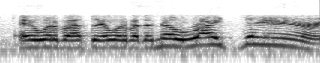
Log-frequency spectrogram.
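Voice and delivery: mock Darren spotting a restaurant; imitating Darren. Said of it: "he'll go".

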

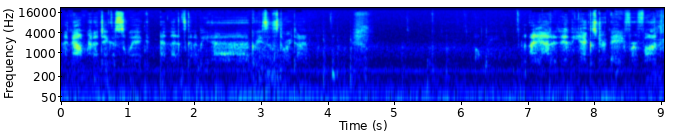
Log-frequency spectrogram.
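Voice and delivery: breathy whispered ASMR read. Acted. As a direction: whisper softly into the mic. ASMR Corner whisper segment.

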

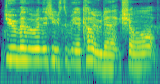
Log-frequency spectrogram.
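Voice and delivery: slow, high, stretched-out oddball voice; weird old customer. Acted. Odd customer reminiscing to shop staff, weird slow voice. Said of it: "these weird pauses as well".

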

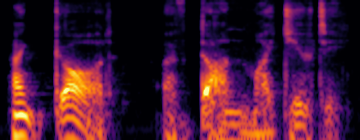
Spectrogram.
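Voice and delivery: hushed last words, sinking into a whisper; whispered thanks of a dying man. A narrator's reading. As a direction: let the voice fade away to breath.

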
